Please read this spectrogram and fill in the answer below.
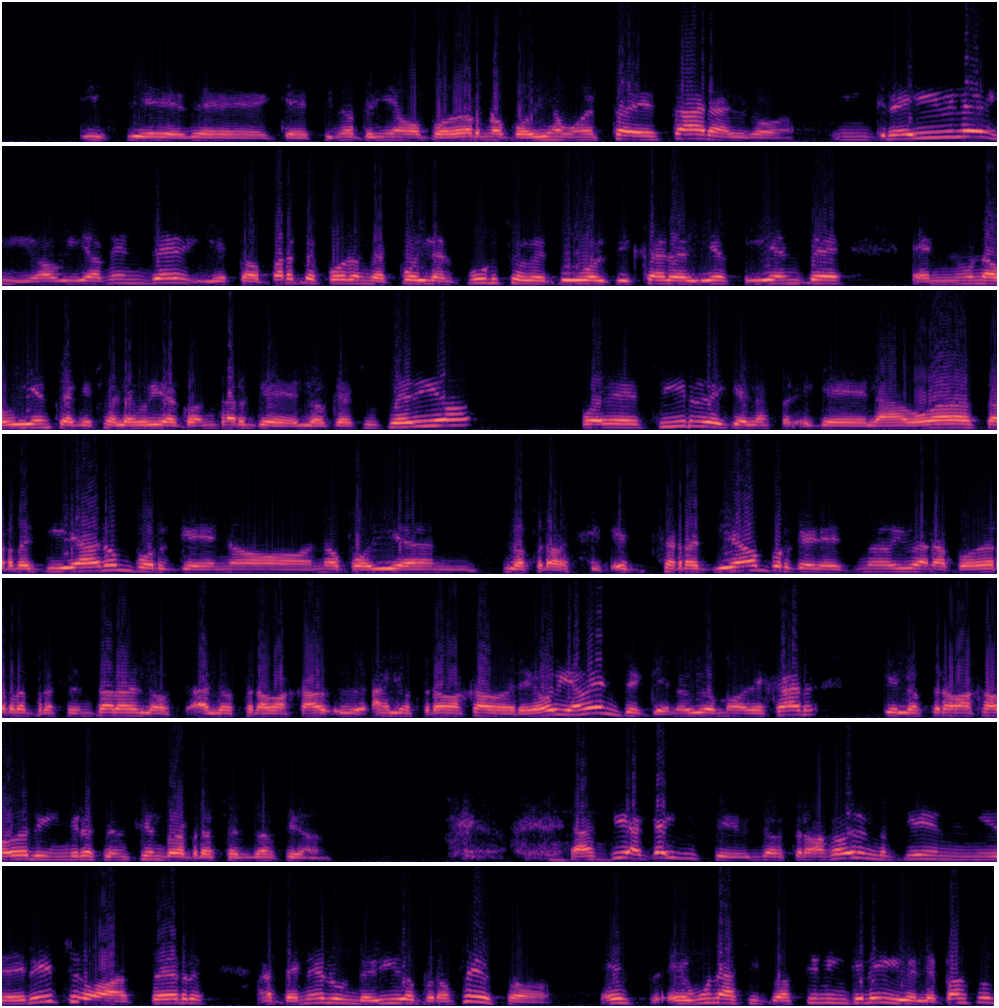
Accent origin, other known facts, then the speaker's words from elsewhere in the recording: Rosario, Santa Fe, Argentina; now in Reconquista, Argentina; ambas somos rosarinas, yo ahora estoy en Reconquista, iba y venía de Rosario antes de la pandemia, ahora hace 150 días que estoy acá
